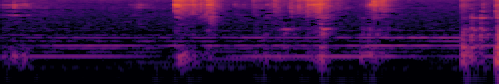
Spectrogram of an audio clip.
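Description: Faint, steady background music tones, with a few light clicks and taps of small objects such as stones and crystals being handled on a table about a second in and again near the end.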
